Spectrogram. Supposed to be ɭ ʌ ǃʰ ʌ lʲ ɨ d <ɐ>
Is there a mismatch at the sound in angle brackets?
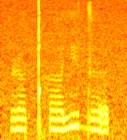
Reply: yes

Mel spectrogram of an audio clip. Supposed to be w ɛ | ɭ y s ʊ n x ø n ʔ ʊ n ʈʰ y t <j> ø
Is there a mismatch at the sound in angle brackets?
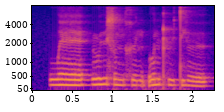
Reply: no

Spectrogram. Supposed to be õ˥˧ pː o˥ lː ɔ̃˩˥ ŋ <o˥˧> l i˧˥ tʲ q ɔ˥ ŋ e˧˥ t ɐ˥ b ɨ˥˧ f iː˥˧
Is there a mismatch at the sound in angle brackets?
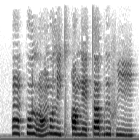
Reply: yes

